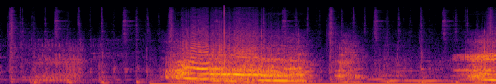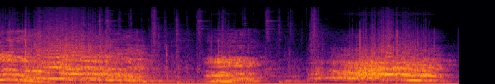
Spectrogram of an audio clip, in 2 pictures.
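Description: Lion roaring in a series of long calls with short pauses between them, one of them brief, and cutting off suddenly near the end.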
